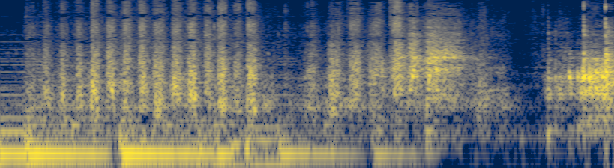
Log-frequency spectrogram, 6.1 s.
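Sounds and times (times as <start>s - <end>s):
knife cutting crunchy bread: 0.4s - 4.7s.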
